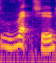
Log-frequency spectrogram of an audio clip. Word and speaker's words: wretched: of English pronunciation so here we have the word wretched with the W that's wretched you wretched thing you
